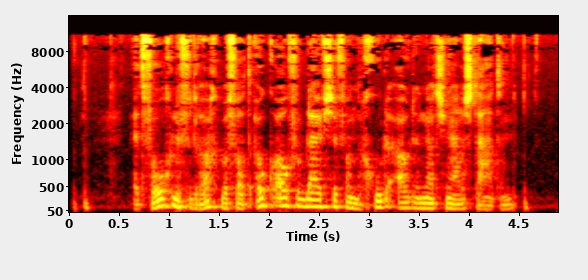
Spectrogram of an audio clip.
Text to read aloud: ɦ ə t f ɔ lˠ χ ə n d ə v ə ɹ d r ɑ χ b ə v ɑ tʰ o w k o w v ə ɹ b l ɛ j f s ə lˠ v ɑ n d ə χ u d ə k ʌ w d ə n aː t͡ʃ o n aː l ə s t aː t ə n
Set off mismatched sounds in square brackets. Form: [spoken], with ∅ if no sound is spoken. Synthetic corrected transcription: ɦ ə t f ɔ lˠ χ ə n d ə v ə ɹ d r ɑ χ b ə v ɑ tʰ o w k o w v ə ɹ b l ɛ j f s ə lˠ v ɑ n d ə χ u d ə [ʔ] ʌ w d ə n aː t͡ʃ o n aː l ə s t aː t ə n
